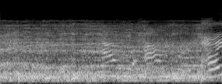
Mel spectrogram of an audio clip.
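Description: Steady, dense ambience of an indoor boat ride, a continuous wash of machinery and water-like noise. About a second in, a high-pitched voice gives a few short rising calls.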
